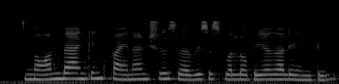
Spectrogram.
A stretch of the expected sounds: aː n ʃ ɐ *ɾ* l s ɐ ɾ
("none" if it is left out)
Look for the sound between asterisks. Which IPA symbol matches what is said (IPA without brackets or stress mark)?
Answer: none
